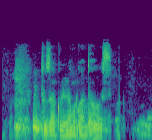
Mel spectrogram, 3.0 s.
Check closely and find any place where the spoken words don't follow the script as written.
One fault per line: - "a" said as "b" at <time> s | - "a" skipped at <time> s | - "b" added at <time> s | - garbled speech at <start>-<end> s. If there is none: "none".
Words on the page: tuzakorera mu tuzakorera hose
- "tuzakorera" said as "rwanda" at 1.5 s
